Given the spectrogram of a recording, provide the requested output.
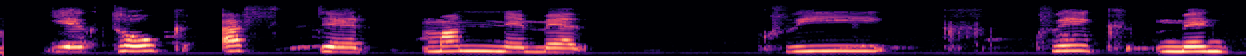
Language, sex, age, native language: Icelandic, female, 12, Icelandic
